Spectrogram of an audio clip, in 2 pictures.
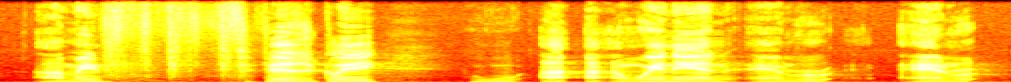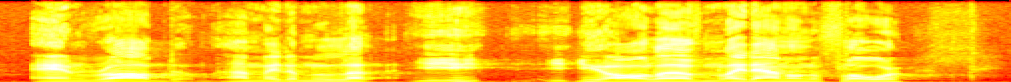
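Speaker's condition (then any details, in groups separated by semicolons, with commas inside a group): Stuttering; formerly severe, could not say three words; stutter still present and audible, milder than in past; formerly blocked, could not get words out, wife stayed near when talking; repeated sounds, repeated words, prolonged sounds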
